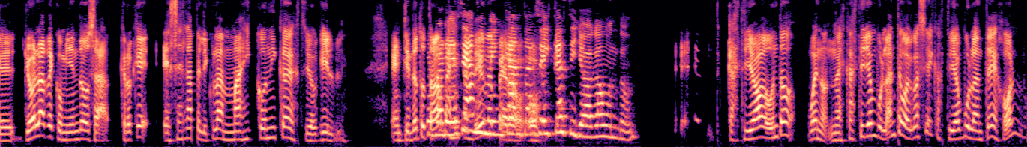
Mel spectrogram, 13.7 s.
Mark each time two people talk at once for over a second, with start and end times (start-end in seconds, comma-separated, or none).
5.7-7.3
